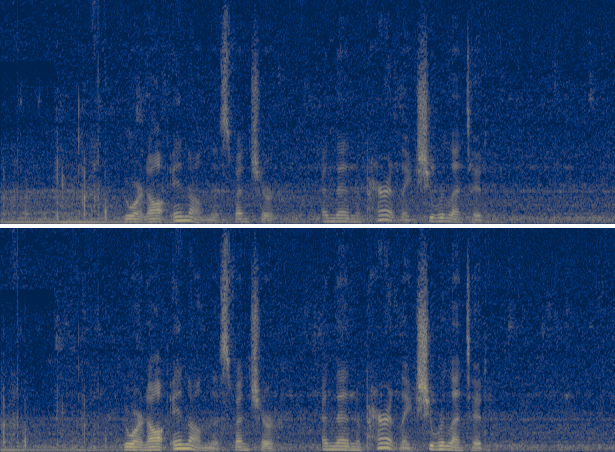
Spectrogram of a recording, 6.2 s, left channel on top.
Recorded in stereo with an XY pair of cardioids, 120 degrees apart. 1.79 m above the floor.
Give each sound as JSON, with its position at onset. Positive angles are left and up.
{"t": 1.2, "sound": "a woman speaking", "azimuth_deg": -30, "distance_m": 0.7}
